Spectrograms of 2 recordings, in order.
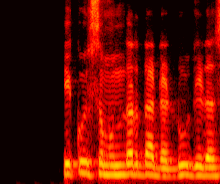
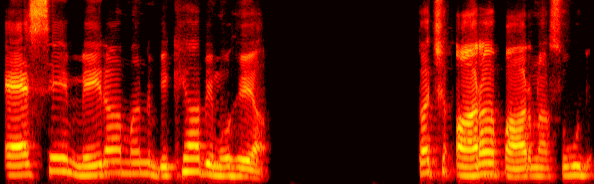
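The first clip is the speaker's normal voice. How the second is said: slow measured recital of the verse; slow devotional recital of the tuk; verse recitation; slower than usual. Acted. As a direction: lay out each word of the holy line slowly. Recites next verse line.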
